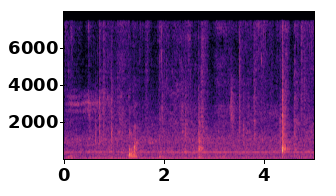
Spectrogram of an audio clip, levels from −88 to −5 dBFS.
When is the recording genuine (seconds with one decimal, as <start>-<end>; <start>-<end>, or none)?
2.6-5.0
